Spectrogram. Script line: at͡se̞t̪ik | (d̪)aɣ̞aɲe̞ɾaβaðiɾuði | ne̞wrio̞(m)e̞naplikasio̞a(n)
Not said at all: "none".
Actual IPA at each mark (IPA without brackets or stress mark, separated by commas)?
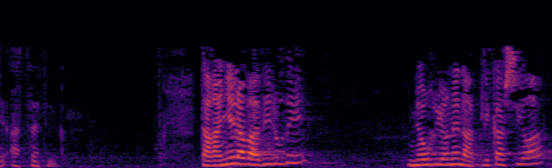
t̪, n, none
